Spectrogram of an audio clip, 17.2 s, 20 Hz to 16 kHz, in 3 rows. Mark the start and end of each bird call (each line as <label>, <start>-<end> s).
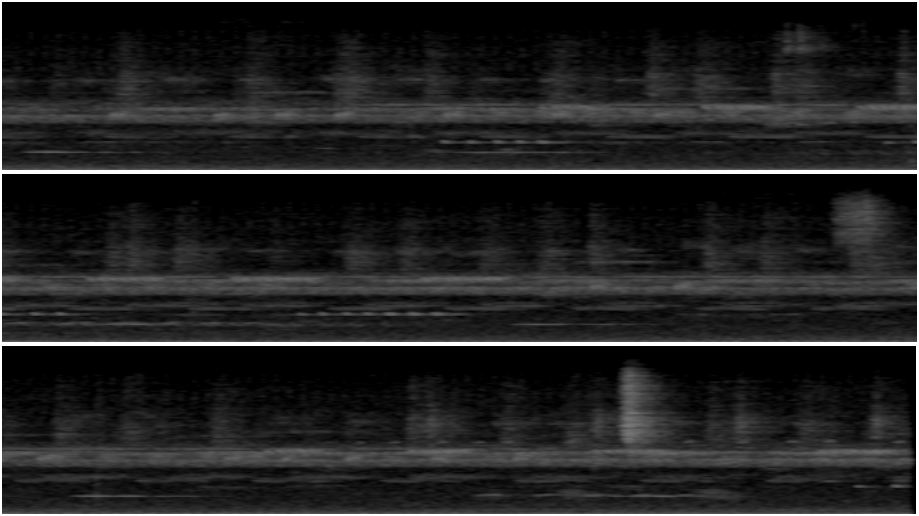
Buff-throated Woodcreeper (Xiphorhynchus guttatus), 4.9-7.6 s
Plain-winged Antshrike (Thamnophilus schistaceus), 5.7-7.7 s
Plain-winged Antshrike (Thamnophilus schistaceus), 14.4-15.8 s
